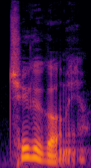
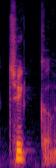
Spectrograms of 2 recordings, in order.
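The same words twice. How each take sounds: First: The word is said at a normal, careful pace. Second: The word is said quickly and run together.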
